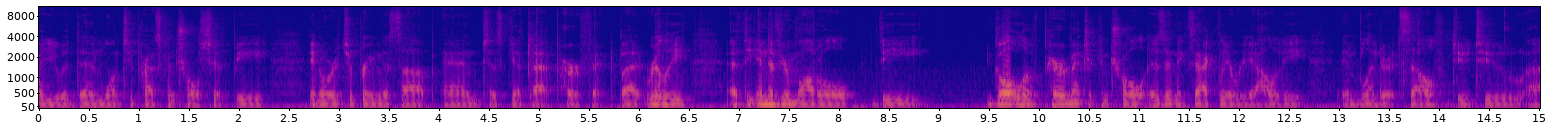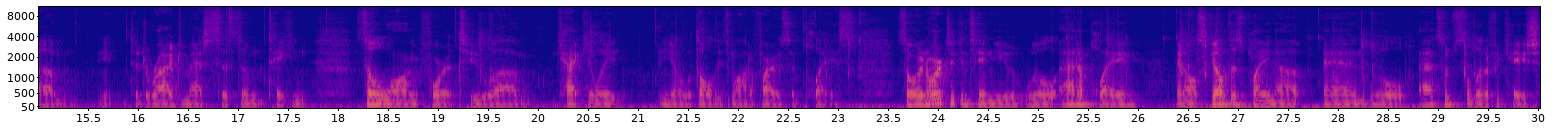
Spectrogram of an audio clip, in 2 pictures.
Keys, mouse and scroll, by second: 3.1 click, 5.1-5.6 scroll down 4, 5.6 middle click, 6.4 shift+middle click, 14.2 middle click, 15.4 middle click, 17.2 middle click, 18.1 scroll down 1, 18.3 middle click, 19.4 shift+c, 20.0 middle click, 21.2 scroll down 1, 21.5 middle click, 21.8 double middle click, 23.1 shift+a, 25.1 click, 25.7 s, 26.2 click, 26.4 g, 26.6 z, 27.7 click, 28.0 scroll up 3, 28.2 q, 28.9 click, 29.2 2.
